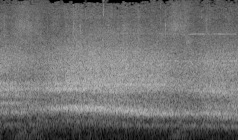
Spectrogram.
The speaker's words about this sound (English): a Yankee faithful at the stadium were going to serenade the Mariners, as you knew they would, as their season comes to an end. That's when all those great chants began echoing all over the place with overrated. Overrated!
